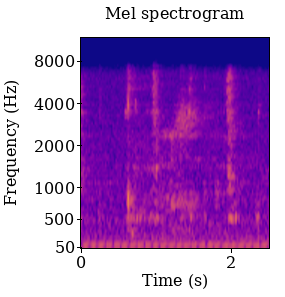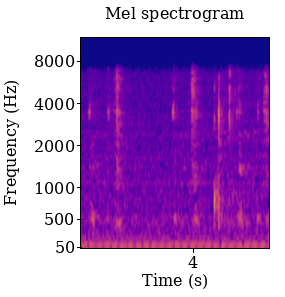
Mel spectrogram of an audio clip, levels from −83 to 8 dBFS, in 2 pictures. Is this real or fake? real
